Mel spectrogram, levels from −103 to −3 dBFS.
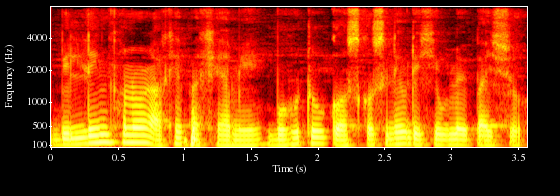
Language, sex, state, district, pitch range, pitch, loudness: Assamese, male, Assam, Kamrup Metropolitan, 105-125 Hz, 110 Hz, -17 LUFS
